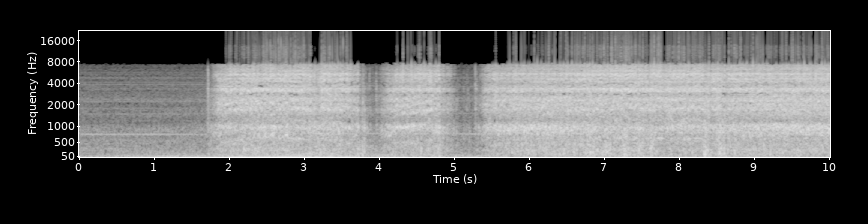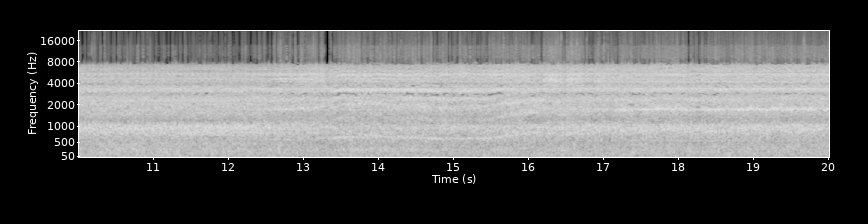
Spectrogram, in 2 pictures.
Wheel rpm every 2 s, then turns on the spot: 0, 90, 70, 120, 160, 160, 160, 160, 200, 230.
none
